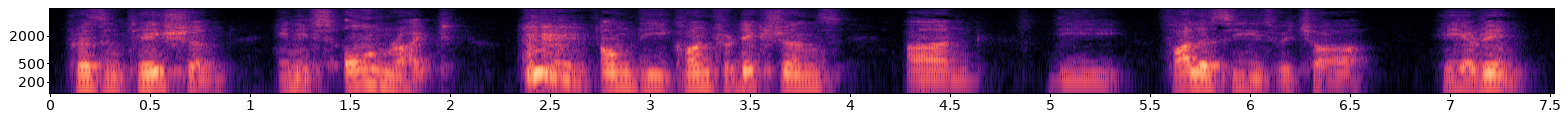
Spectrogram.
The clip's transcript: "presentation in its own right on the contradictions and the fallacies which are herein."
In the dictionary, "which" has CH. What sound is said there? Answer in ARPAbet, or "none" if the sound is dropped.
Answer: CH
